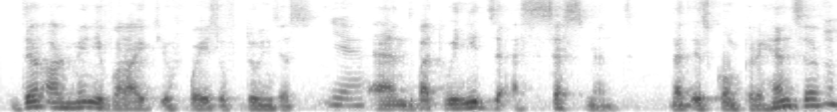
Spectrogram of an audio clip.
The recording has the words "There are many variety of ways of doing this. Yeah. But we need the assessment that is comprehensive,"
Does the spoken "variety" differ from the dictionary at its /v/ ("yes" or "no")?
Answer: no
